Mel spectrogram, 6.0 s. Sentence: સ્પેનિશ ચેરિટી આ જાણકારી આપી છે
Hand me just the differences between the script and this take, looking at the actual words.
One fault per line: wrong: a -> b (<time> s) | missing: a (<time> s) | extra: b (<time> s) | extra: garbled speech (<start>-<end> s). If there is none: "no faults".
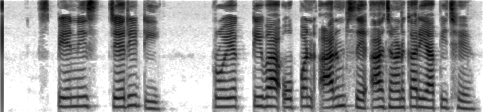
extra: પ્રોએક્ટિવા ઓપન આર્મ્સે (2.7 s)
